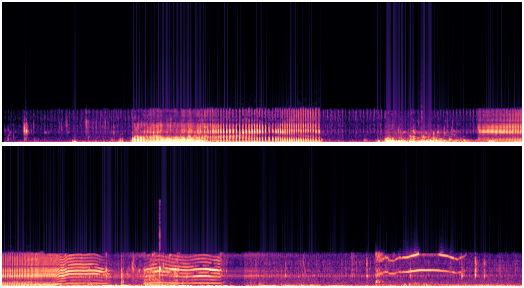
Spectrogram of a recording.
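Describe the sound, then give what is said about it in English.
A dolphin squeals and whistles in a run of high, warbling calls that swoop up and down in pitch, coming in several bursts with brief pauses between them, loud. “That sounds a lot like a dolphin to me, Sarah.”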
